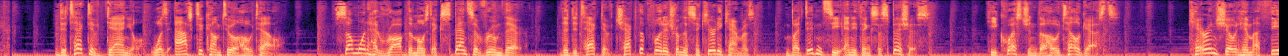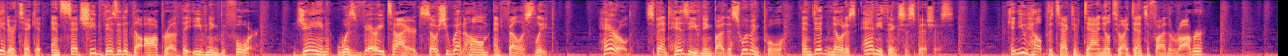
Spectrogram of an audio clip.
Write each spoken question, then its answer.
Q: Can you help Detective Daniel to identify the robber?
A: Jane was a hotel guest. Why would she go home to sleep?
